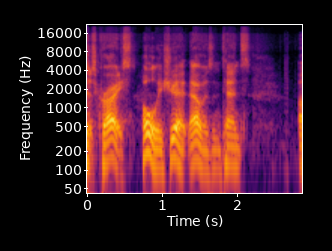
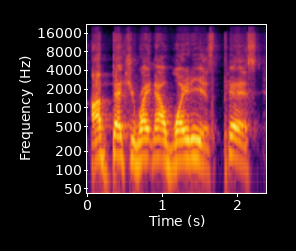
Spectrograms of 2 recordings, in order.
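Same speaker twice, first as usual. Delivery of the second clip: normal talking voice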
